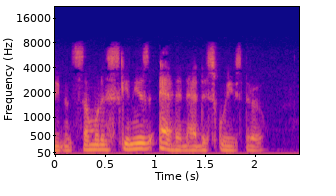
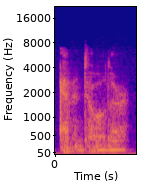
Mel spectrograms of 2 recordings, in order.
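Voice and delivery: ordinary delivery, nothing marked

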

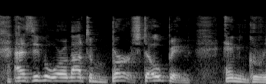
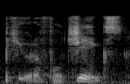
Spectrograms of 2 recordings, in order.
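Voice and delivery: ordinary delivery, nothing marked

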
